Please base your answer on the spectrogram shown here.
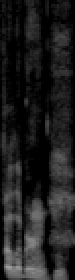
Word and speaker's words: Fellhaber: So the H is silent. Fellhaber.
